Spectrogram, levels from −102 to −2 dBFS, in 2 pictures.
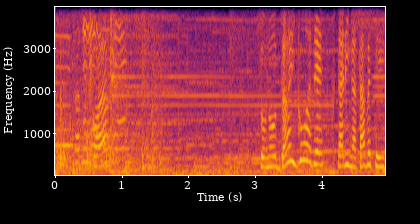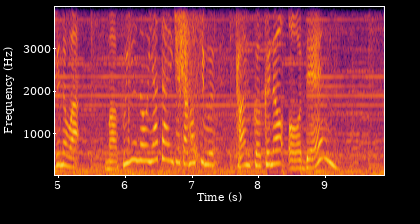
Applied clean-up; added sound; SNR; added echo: none; Domestic sounds, home sounds; 11 dB; none.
